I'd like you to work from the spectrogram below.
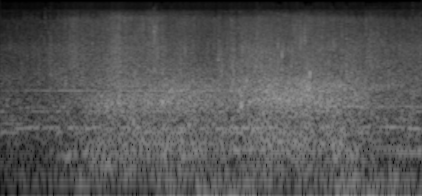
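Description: A boat moves across water in Assassin's Creed Valhalla, giving a steady broadband wash of water and wind that swells slightly and holds constant, with no voices.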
